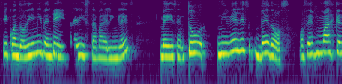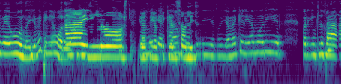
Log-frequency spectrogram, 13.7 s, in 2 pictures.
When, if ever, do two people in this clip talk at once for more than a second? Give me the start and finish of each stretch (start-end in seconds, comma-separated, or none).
9.6-10.8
